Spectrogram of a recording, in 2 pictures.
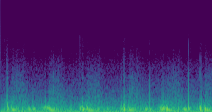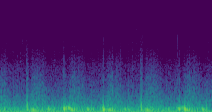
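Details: Womb sound sleep aid for babies: muffled, deep, regular rhythmic thumps under a steady whooshing hum of flow noise and white noise, imitating the womb; heartbeat.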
